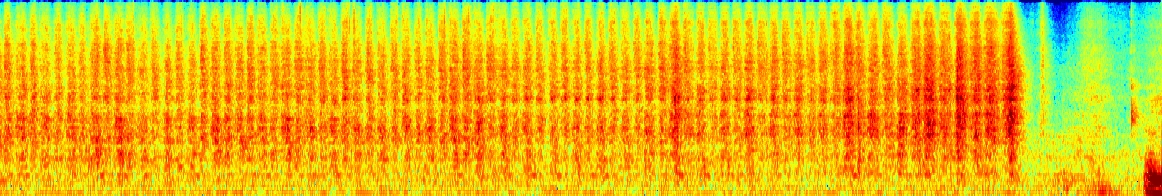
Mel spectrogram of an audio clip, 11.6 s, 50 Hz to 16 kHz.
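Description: Frets on a 1986 Hamer Chaparral guitar being sanded smooth with sandpaper, a continuous fast back-and-forth rubbing rasp, close and even, swelling slightly before stopping abruptly.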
